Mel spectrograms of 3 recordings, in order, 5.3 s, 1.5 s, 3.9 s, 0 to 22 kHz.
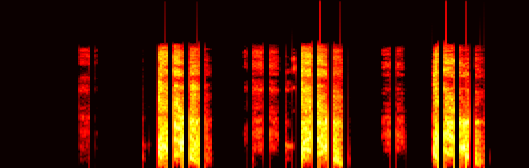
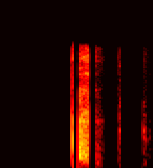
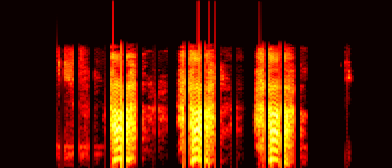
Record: {"three_cough_length": "5.3 s", "three_cough_amplitude": 28459, "three_cough_signal_mean_std_ratio": 0.33, "cough_length": "1.5 s", "cough_amplitude": 9705, "cough_signal_mean_std_ratio": 0.18, "exhalation_length": "3.9 s", "exhalation_amplitude": 28199, "exhalation_signal_mean_std_ratio": 0.32, "survey_phase": "alpha (2021-03-01 to 2021-08-12)", "age": "45-64", "gender": "Male", "wearing_mask": "No", "symptom_none": true, "smoker_status": "Never smoked", "respiratory_condition_asthma": false, "respiratory_condition_other": false, "recruitment_source": "REACT", "submission_delay": "3 days", "covid_test_result": "Negative", "covid_test_method": "RT-qPCR"}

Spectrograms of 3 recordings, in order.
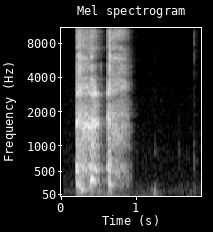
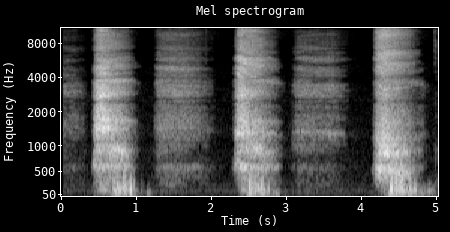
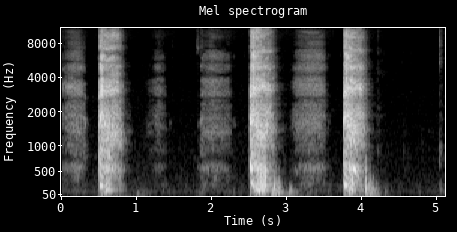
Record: {"cough_length": "1.9 s", "cough_amplitude": 32768, "cough_signal_mean_std_ratio": 0.42, "exhalation_length": "5.0 s", "exhalation_amplitude": 32766, "exhalation_signal_mean_std_ratio": 0.44, "three_cough_length": "5.1 s", "three_cough_amplitude": 32768, "three_cough_signal_mean_std_ratio": 0.32, "survey_phase": "beta (2021-08-13 to 2022-03-07)", "age": "45-64", "gender": "Male", "wearing_mask": "No", "symptom_runny_or_blocked_nose": true, "symptom_sore_throat": true, "symptom_onset": "8 days", "smoker_status": "Never smoked", "respiratory_condition_asthma": false, "respiratory_condition_other": false, "recruitment_source": "REACT", "submission_delay": "1 day", "covid_test_result": "Negative", "covid_test_method": "RT-qPCR", "influenza_a_test_result": "Negative", "influenza_b_test_result": "Negative"}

